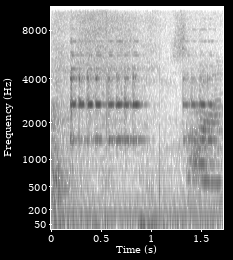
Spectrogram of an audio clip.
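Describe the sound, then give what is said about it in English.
An alarm clock ringing: a quick run of high, repeated electronic beeps in a short pulsing burst, followed by a few softer tonal sounds as it trails off. “That's the Beaver hotline is ringing because in just let's see, oh, it's at the alarm clock that it's ready.”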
